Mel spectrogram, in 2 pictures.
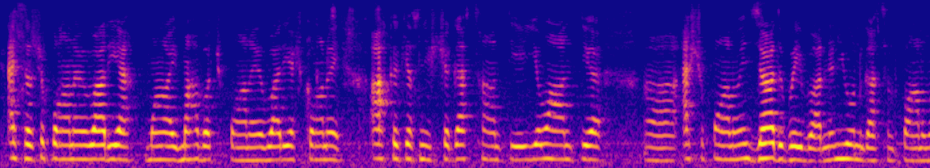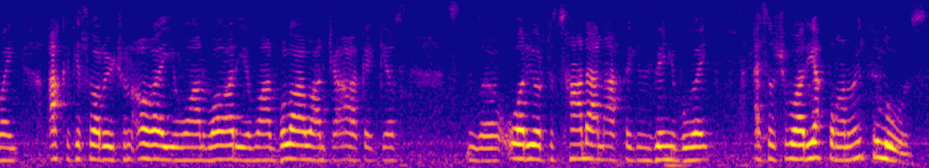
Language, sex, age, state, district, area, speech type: Kashmiri, female, 45-60, Jammu and Kashmir, Srinagar, urban, spontaneous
